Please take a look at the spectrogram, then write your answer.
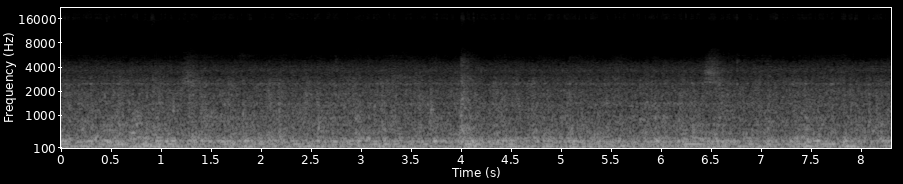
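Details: Washing machine on rinse and spin with an empty drum: deep, steady roar and droning hum that doesn't settle; owner suspects both the motor bearing and the drum bearing are bad, no leak seen.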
